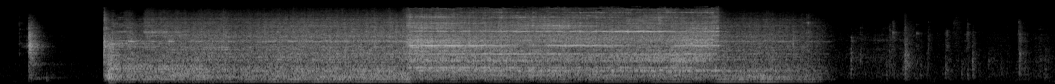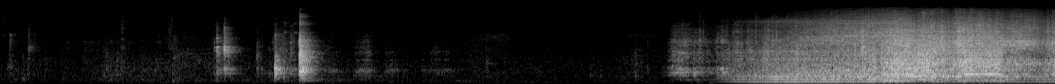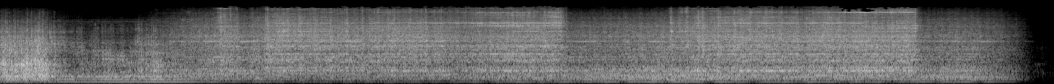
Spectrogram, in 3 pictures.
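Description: Rockwell woodworking bandsaw running with a steady motor hum and cutting a small piece of thin plywood, louder while the blade is in the wood, then shutting off about eight seconds in. After a pause with a few knocks, power tools run again and loudly for the last twelve seconds or so: a hole drilled in the piece, then more bandsaw cutting.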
